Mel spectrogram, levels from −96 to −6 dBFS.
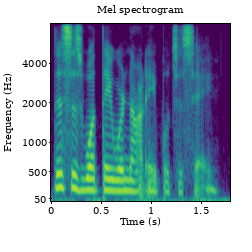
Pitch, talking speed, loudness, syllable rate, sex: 190 Hz, 300 wpm, -21 LUFS, 6.7 syllables/s, female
